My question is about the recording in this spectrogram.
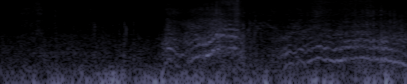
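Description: A tent door zipper being pulled in long strokes, about a second and a half in, a rasp that rises and falls in pitch with the pull, over low rustling.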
